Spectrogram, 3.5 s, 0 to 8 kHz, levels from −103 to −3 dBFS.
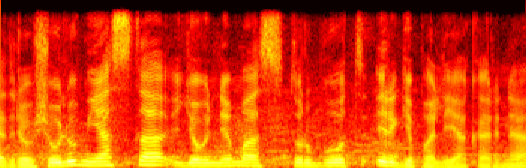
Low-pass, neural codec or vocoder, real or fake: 7.2 kHz; none; real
